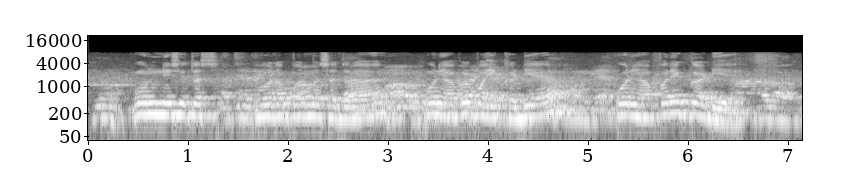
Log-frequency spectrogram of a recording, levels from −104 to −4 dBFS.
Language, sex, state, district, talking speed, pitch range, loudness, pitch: Hindi, male, Uttar Pradesh, Shamli, 115 wpm, 155-185 Hz, -13 LUFS, 170 Hz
